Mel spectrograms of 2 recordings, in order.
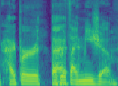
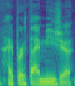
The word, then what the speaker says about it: hyperthymesia: Oftentimes people who have I always fucking pronounce it wrong. – Hyperthymesia. – Hyperthymesia. – Yep.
